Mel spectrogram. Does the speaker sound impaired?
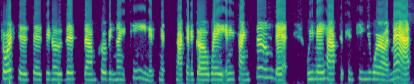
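Yes: profound deafness; profound hearing loss, uses hearing aid, communicates in sign language; speaks for herself in own voice via voice carryover, interpreter signs host's words.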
